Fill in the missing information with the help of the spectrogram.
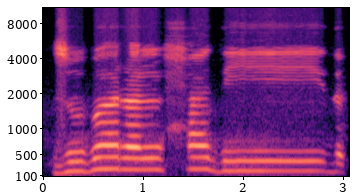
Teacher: وقف مطلق دال پر ہم جزم لگائیں گے تو یہاں پہ قلقلہ ہوگا۔ حدید، ہا کو نرمی سے ادا کیجیے گا۔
